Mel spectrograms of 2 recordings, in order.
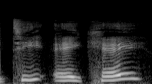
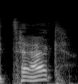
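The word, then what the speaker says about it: так: We see T-A-K. All of the letters are pronounced just like we would, but if an American read this word, he would say tak. The Russians say tak, and that's the only difference.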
